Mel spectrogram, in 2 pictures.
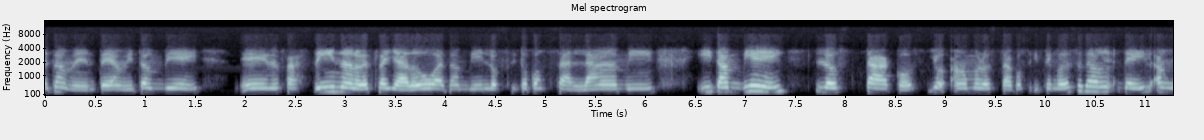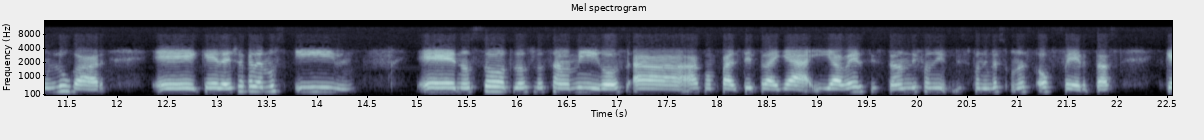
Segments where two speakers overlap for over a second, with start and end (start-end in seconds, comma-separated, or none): none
